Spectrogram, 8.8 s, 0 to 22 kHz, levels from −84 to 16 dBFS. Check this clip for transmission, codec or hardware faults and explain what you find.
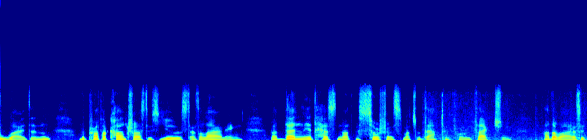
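One fault is audible, in the noise handling of this speech clip. The band stops at 8 kHz, consistent with a wideband call codec.

Noise suppressor catching up, 6.32 to 6.77 s: the room noise jumps by 10 dB around 6.5 s. The suppressor's noise estimate trails the change, so the louder background passes through underneath the speech, then sinks by about 8 dB over roughly 450 ms as the estimate adapts.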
